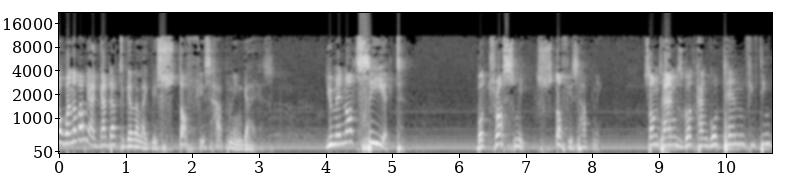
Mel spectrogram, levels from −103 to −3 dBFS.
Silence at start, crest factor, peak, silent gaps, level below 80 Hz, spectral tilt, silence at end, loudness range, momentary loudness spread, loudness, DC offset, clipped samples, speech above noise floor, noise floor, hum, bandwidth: 0 s; 14 dB; 0 dBFS; none; -38 dBFS; -3.5 dB/octave; 0 s; 4 LU; 12 LU; -12 LUFS; under 0.1%; 0.2%; 21 dB; -34 dBFS; none; over 20 kHz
